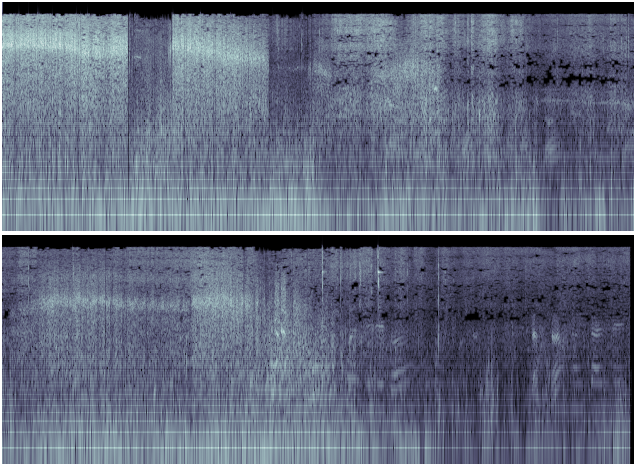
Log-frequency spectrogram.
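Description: Wind roars and buffets loudly.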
